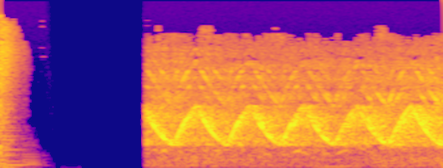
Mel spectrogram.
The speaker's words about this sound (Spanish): Esta sirena, rompiendo el sonido ambiental de nuestras localidades, el que hay habitualmente, nos pone en alerta, ¿verdad? Pero yo diría que también nos transmite tranquilidad.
